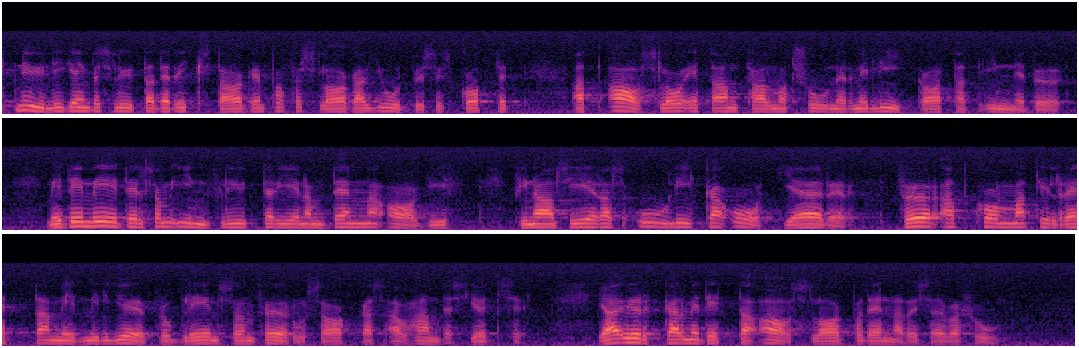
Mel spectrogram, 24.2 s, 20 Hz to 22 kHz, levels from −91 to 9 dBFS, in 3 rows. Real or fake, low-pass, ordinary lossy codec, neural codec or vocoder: real; none; none; none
